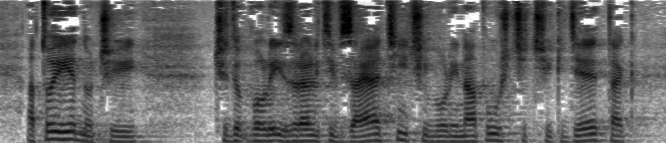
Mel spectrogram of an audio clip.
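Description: Over noticeable background noise, a man speaks at a moderate pace with a medium pitch and monotone, flat intonation. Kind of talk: radio panel discussion.

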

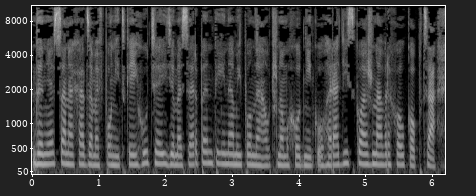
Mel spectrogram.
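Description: A woman speaks at a moderate pace in a dark, mellow tone, with monotone, flat intonation and hardly any pauses. Her loudness stays very even against a quiet background. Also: medium pitch for a woman. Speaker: radio reporter and host. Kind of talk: radio report narration. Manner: formal.

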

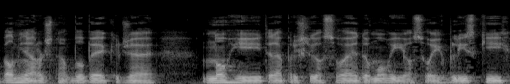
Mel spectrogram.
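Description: At a moderate pace, a man speaks in a very deep, low pitch. His intonation is monotone and flat, and his loudness stays very even. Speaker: charity coordinator. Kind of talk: interview.

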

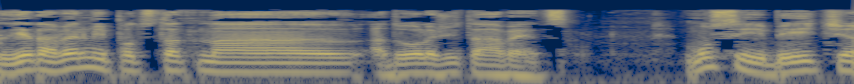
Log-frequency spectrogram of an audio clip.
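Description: A man speaks against a quiet background. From eastern Slovakia. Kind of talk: radio interview. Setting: studio.

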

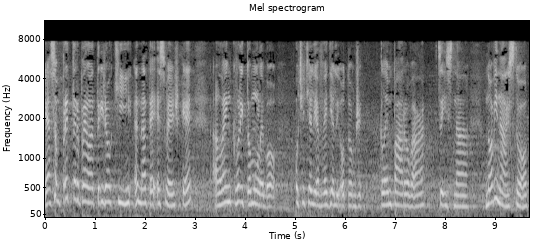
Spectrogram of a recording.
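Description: Noticeable background noise runs under this recording. A woman speaks at a fairly high pitch with ordinary pitch variation. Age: 60s. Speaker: Roma education activist. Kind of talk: interview.

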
